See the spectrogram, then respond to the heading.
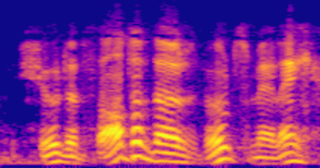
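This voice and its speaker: Sneering young son, dull old radio. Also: male voice, medium pitch, sing-song, moderate pace, slightly rough. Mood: mocking. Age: young adult. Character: sneering, flippant, callous young man of the household. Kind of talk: 1940s radio drama acting.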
